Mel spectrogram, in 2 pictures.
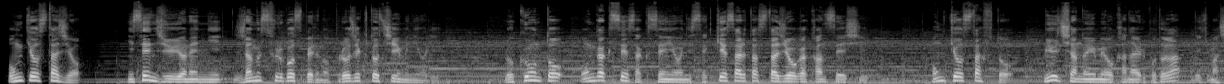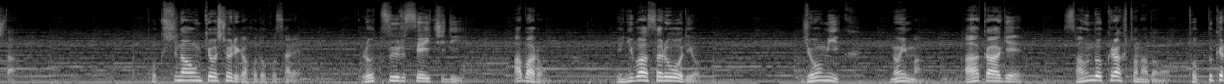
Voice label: VoiceOver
